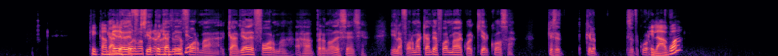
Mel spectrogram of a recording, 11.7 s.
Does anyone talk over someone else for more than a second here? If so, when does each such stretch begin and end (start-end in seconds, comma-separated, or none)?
1.6-2.9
